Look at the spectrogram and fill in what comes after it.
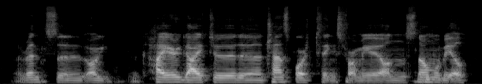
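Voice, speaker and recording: A man speaks with a Norwegian accent in a fairly low voice. His intonation is monotone and flat. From Norway. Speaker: data architect. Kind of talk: casual chat.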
